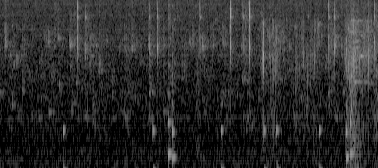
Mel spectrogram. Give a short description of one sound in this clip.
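Game interface clicks and chimes sound briefly.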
